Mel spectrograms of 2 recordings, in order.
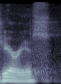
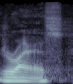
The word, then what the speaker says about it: Jairus: story where Jesus goes to the house of Jairus sometimes pronounced Jiraiya's and his daughter is sick when Jesus first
